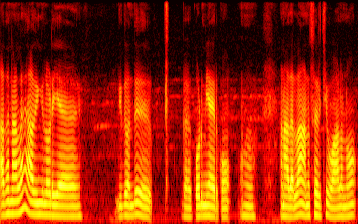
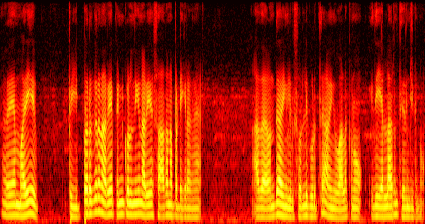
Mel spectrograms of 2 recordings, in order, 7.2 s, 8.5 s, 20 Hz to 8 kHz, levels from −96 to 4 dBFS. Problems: constant background noise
